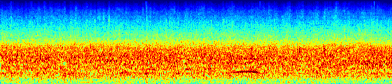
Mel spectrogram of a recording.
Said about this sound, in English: He's back on the stage. He wants the orchestra to take a bow, but they won't because they are applauding him. They do love him. They won't stand up.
